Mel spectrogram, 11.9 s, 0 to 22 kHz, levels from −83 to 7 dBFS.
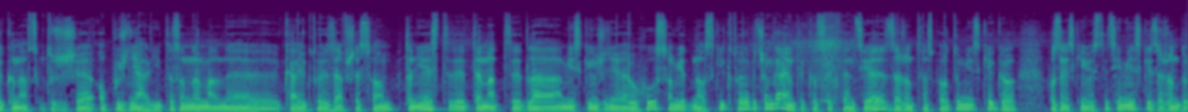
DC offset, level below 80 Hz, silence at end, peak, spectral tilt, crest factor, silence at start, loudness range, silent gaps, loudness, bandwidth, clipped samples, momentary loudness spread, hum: under 0.1%; -38 dBFS; 0 s; -10 dBFS; -5.5 dB/octave; 10 dB; 0 s; 1 LU; none; -21 LUFS; 14 kHz; under 0.1%; 4 LU; none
